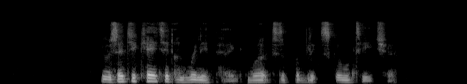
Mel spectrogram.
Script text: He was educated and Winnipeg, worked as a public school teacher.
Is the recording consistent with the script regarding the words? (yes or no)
yes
